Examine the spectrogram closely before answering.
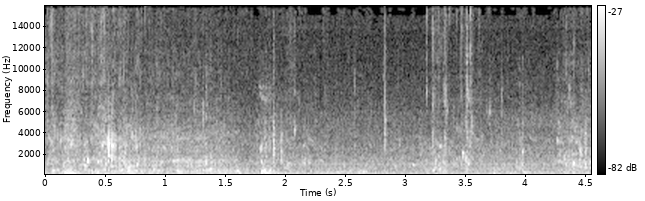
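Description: Near silence, with faint water sounds of a kayak paddle dipping into calm water.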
